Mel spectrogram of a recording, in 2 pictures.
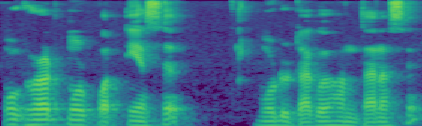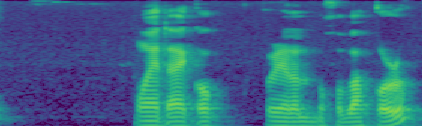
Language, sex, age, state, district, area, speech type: Assamese, male, 18-30, Assam, Majuli, rural, spontaneous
